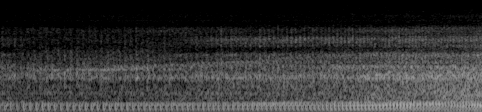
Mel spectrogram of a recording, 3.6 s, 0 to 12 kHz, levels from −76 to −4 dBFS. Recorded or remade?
recorded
